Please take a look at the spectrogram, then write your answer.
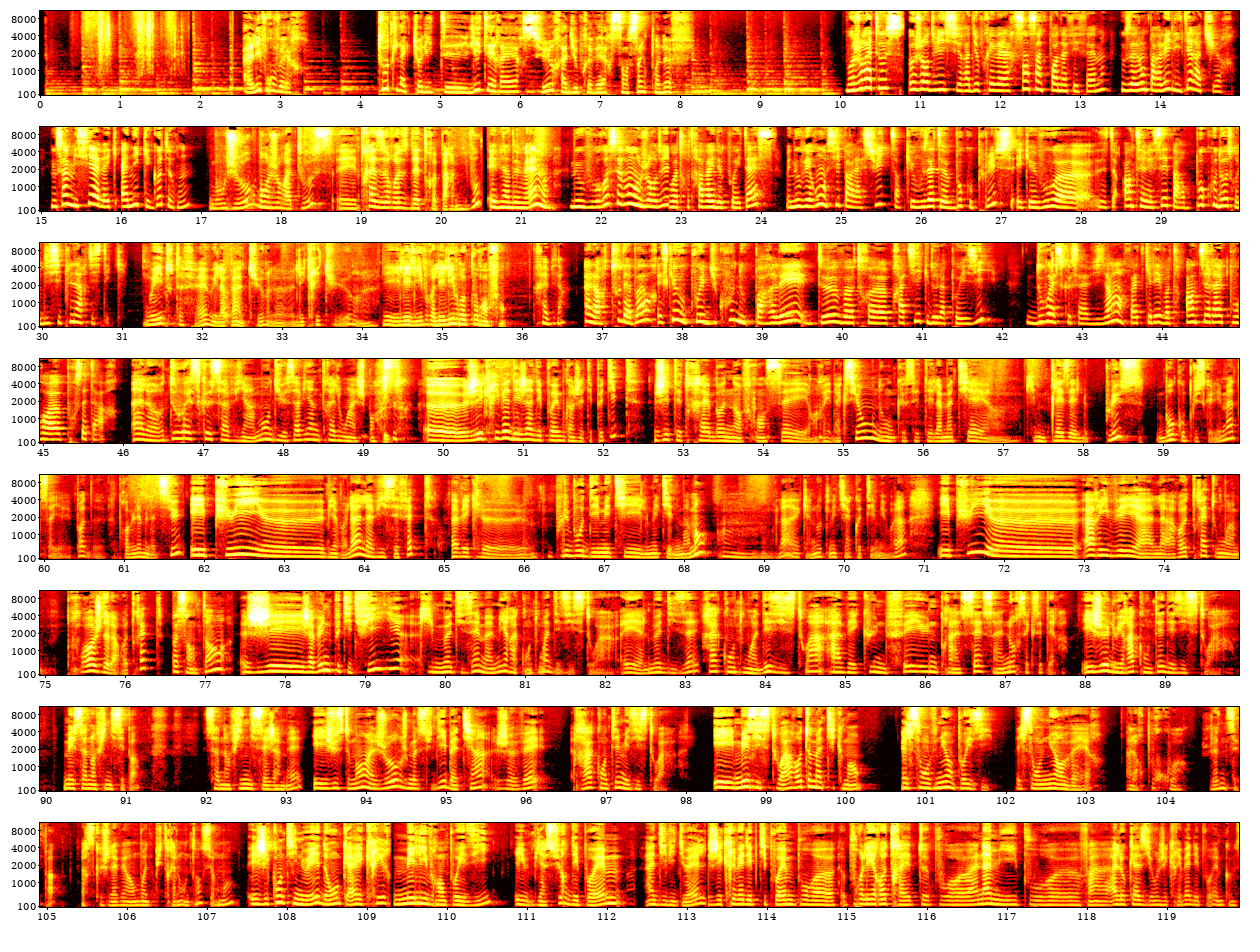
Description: L'Interview de Radio Prévert / Émissions occasionnelles Podcasts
